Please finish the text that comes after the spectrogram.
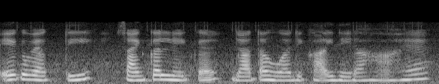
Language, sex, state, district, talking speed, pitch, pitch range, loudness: Hindi, female, Uttar Pradesh, Shamli, 135 wpm, 200 Hz, 195-220 Hz, -15 LUFS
